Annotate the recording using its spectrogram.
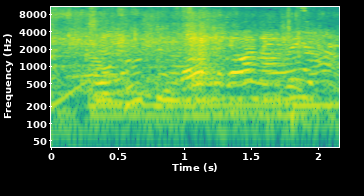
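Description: Indistinct talk from a group of people, with a steady low hum underneath.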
